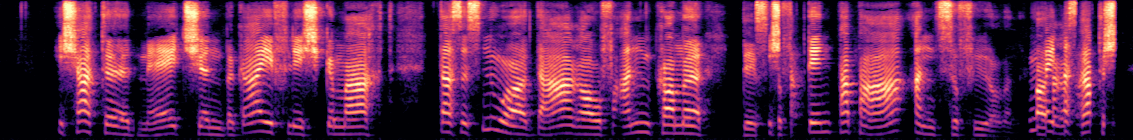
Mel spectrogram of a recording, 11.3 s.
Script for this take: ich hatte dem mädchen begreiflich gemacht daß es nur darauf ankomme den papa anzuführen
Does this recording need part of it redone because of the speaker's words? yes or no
yes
